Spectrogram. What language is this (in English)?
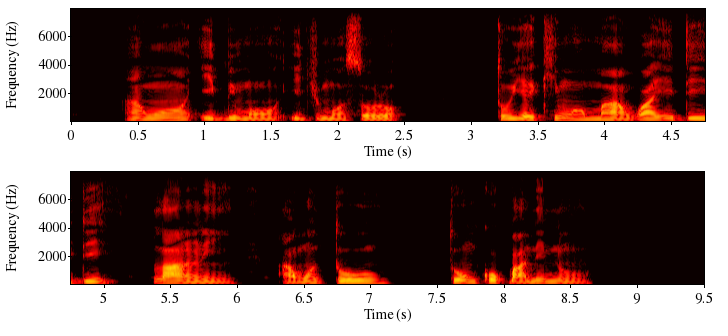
Yoruba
